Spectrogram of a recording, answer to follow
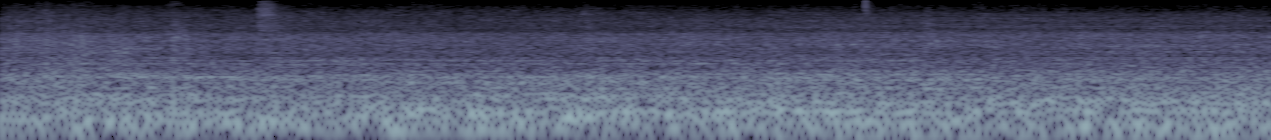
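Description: Drain-cleaning machine running steadily as its cable is drawn back out of a clogged laundry drain: an even, low rumble with a few faint ticks.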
